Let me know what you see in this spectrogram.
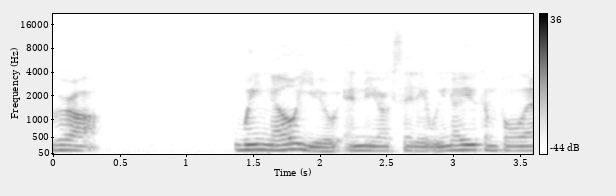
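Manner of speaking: ordinary talk, nothing marked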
